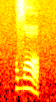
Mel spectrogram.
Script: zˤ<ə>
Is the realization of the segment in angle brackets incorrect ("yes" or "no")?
yes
